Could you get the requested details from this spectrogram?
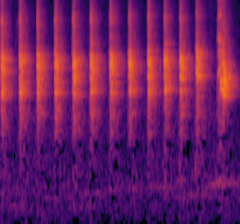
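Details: Long-tailed shrike in a bird-training recording, giving a fast run of harsh, raspy notes at about four per second, evenly spaced, ending on a longer, louder rasp.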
